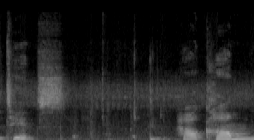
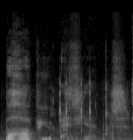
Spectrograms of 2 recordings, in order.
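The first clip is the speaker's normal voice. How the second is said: whisper; 2 semitones lower, 7 dB quieter than usual. Real, not acted. Unvoiced whisper lines.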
